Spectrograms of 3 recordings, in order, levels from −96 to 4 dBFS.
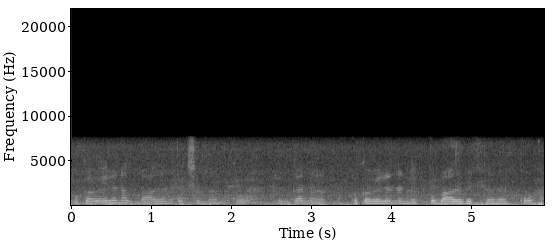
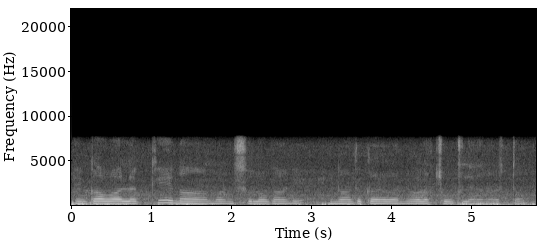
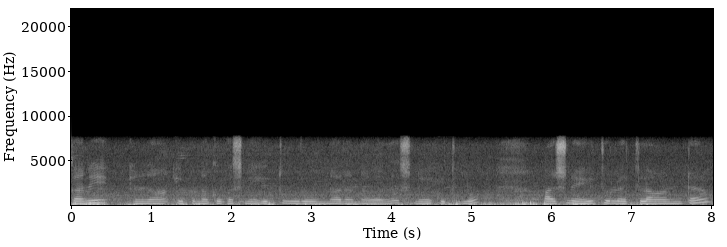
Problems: constant background noise, background conversations at intervals, low volume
